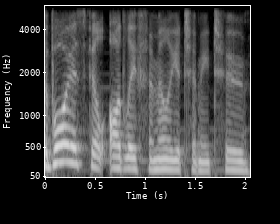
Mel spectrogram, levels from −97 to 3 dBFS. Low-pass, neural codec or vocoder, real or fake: 5.4 kHz; none; real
